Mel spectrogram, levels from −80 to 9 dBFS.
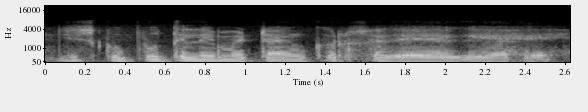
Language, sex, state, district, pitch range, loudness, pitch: Hindi, male, Punjab, Pathankot, 100-110 Hz, -16 LUFS, 105 Hz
